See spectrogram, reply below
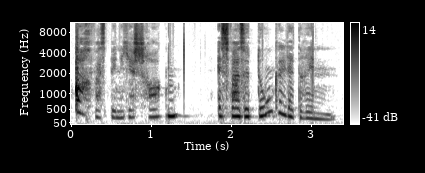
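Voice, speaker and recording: A woman doing a bright little girl. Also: a little high, sing-song, moderate pace, slightly rough, pitched above the performer's own voice, heavily acted. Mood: shaken. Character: little girl, innocent and trusting.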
